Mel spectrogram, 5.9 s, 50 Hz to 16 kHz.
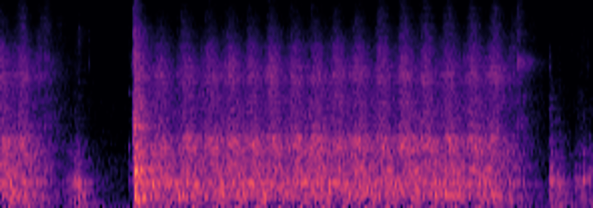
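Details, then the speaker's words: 1976 Mitsubishi Galant with a 2.6 L Astron, cold 4° shed, after a squirt of fuel: steady starter churning about two and a half turns a second for four seconds, never catching. Cranks but won't fire; owner suspects a dead battery. "Sounds like my battery is dead, but it definitely runs."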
